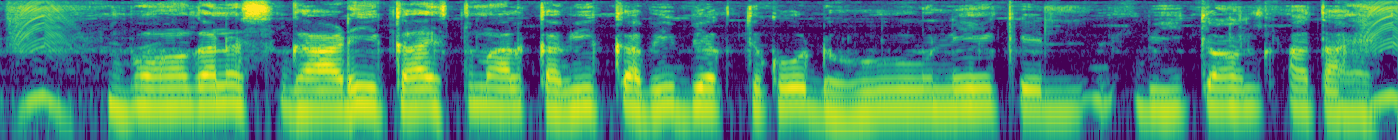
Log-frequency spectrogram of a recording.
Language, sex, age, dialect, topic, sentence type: Hindi, male, 18-24, Kanauji Braj Bhasha, agriculture, statement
